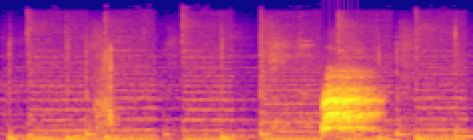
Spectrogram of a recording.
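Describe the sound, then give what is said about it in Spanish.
A roar sound effect: low, rumbling growls lead into a single loud, harsh roar near the end that quickly fades away, with no talking. “Entonces vamos a llevar un contador de los rugidos de …”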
